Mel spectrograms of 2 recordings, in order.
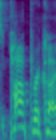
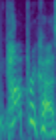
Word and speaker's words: paprika: A Hungarian woman during the Kaftans Live said by the way, it's paprika. In most Hungarian words, the emphasis is on the first syllable. And so I was like, okay, paprika.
